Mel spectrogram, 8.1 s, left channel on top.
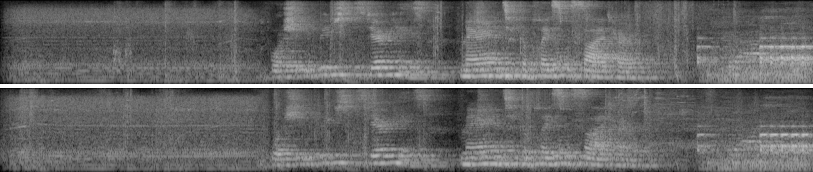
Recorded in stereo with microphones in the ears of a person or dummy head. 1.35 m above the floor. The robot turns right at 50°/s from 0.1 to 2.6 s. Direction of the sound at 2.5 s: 35° left (ahead or behind).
